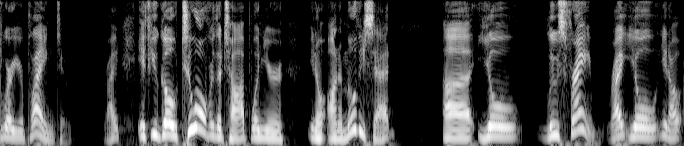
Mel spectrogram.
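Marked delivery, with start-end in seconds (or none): none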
